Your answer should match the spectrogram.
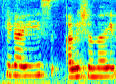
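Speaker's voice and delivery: ordinary delivery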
